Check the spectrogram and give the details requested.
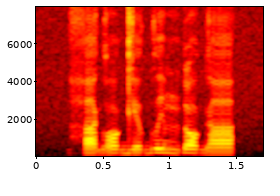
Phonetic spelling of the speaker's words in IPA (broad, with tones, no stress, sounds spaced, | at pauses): h a˨ ɡ ɔ˨˦ ɡ e˨ ɡʷ i˦˨ m ɗ ɔ˦ ɡ a˦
